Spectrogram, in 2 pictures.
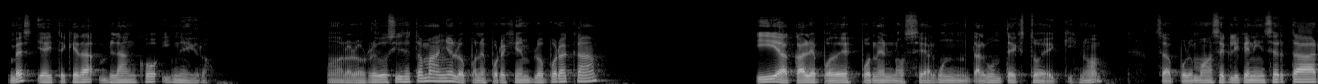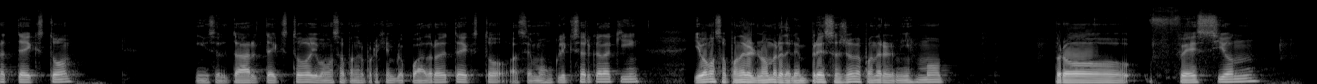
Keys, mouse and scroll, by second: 0.3 click, 2.0-3.3 drag, 3.7-5.1 drag, 5.4-6.7 drag, 11.0 click, 11.9 click, 12.9 click, 15.2 click, 16.9 click, 18.6 click, 21.6-25.9 typing.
